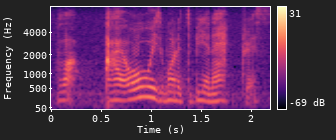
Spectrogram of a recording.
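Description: A woman's voice: mid-range voice, a little fast, close to an everyday voice. A woman playing a shy, earnest young aspiring actress in an old film, speaking hesitantly. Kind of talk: 1930s film acting. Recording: faintly hissy old film soundtrack.

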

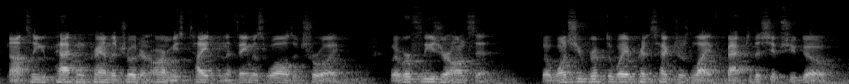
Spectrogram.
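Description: A man voicing a stern male god who gives measured, reassuring advice to a warrior. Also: lowish voice, natural voice. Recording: roomy with faint hiss.

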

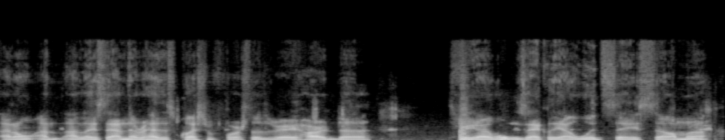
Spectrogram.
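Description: A man's voice: sits low, flat delivery, rapid-fire, a little mellow, dry recording, studio quality. A man chatting casually as a panel guest, easygoing and loose in how he words things. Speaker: podcast guest. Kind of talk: casual chat.

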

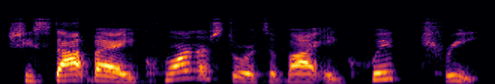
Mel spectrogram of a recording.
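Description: A woman's voice: a little high, sing-song, a little slow, pushed and bright. A young adult woman, a children's author, reading a storybook aloud and explaining it simply to young listeners. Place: small indoor room.

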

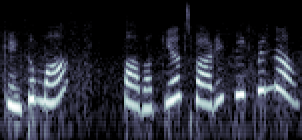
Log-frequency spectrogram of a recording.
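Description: A performer voicing a caring, eager little village girl in a cartoon, earnest and gently bossy. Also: very high-pitched, big pitch swings, a little fast, exaggerated voice. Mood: worried, earnest. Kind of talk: dramatic cartoon story dub.

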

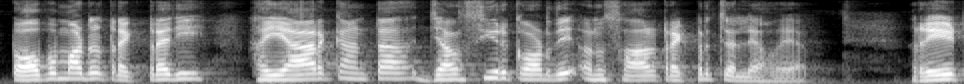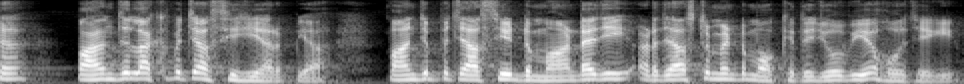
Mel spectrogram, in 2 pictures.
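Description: Male channel host, Punjabi accent, higher-pitched voice; brisk voice-over sales patter, repeats numbers for clarity. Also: a bit bright. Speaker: host of a used farm machinery sales channel. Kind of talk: voice-over listing items for sale.

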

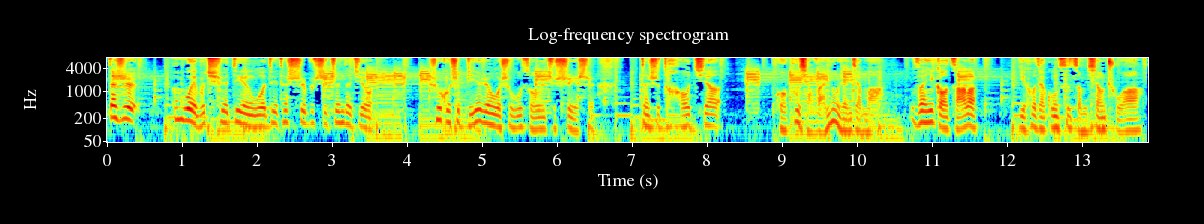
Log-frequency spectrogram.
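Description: A man's voice: medium pitch, normal speed, natural voice. A man acting a prickly young office guy over music. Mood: flustered, defensive. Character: prickly young male office worker, proud and evasive about love. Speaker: amateur voice actor. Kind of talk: audio drama acting. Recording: loud music behind the voice.

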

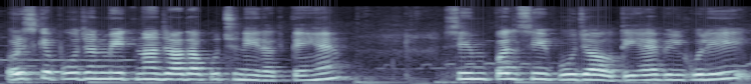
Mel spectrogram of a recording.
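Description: A woman's voice: high voice, steady tone, normal speed, warm tone, soft background music. A woman in her thirties from Haryana, giving a homely, chatty voice-over as a village cooking vlogger, explaining each step to her viewers. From Haryana, India.

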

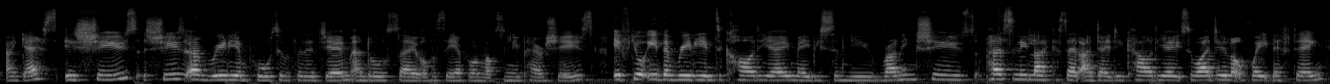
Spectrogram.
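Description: A woman's voice: medium pitch, fairly even intonation, normal speed, hardly any pauses. A young woman in her twenties chatting casually to camera in a gift-guide vlog, bubbly and rambling, often restarting her sentences, recorded in a small bedroom at desk distance from the camera. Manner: bubbly, rambling, self-correcting. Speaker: fitness vlogger. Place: small bedroom with fairy-light backdrop.

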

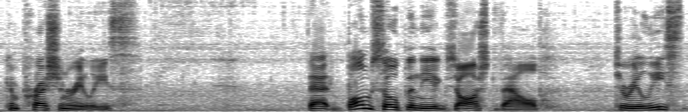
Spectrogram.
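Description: A man's voice: mid-range voice, sing-song, takes it slowly, darkish tone. A man in his forties hosting a hands-on small engine repair tutorial outdoors on a lawn, explaining each step in a plain, folksy way.

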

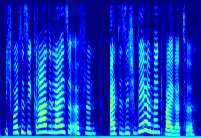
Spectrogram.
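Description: A woman reading a first-person story aloud in an expressive, dramatic way. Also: extremely high pitch, measured pace, dry recording. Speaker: audiobook reader.

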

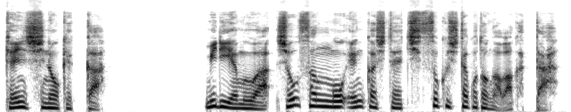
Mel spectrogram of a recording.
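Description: A man's voice: on the high side, very animated, measured pace, no room sound. Male audiobook narrator, dramatic and suspenseful, very varied intonation, dry studio-like sound. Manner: theatrical, suspenseful. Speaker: audiobook narrator, stage actor. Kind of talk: dramatic scripted mystery narration.

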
